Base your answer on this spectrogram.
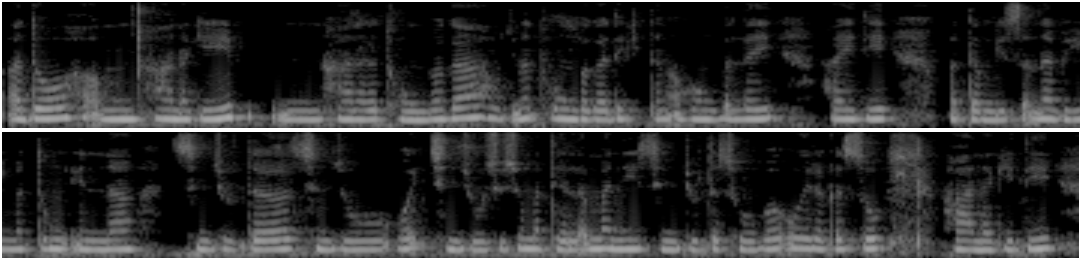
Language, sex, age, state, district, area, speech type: Manipuri, female, 30-45, Manipur, Thoubal, rural, spontaneous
